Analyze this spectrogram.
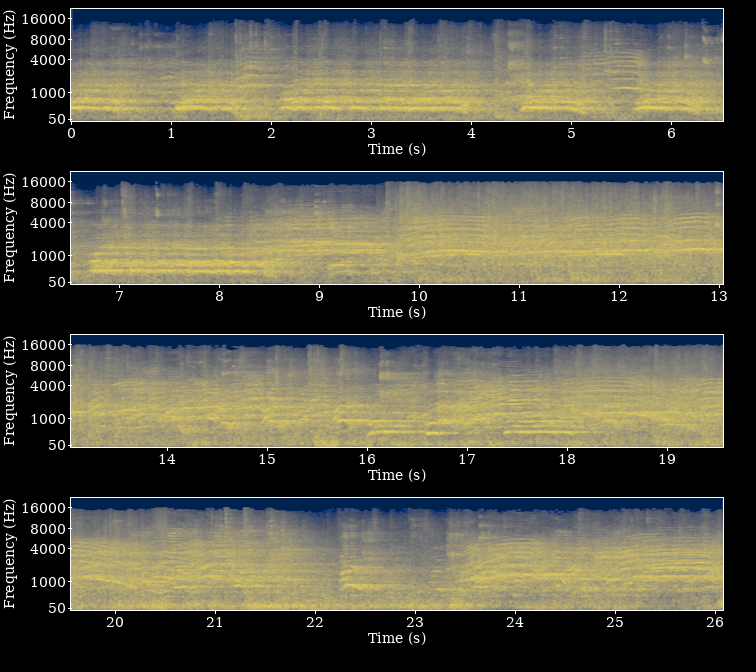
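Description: Spectators cheer and shout in a large echoing hall.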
